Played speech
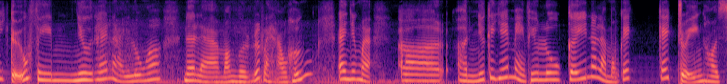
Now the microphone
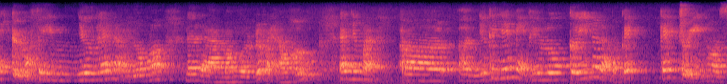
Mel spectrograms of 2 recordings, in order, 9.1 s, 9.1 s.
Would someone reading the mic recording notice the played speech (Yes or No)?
Yes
